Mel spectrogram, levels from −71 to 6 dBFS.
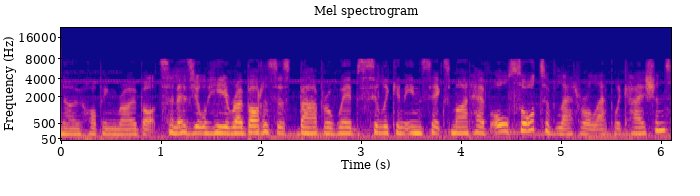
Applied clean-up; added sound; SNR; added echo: none; none; none; none.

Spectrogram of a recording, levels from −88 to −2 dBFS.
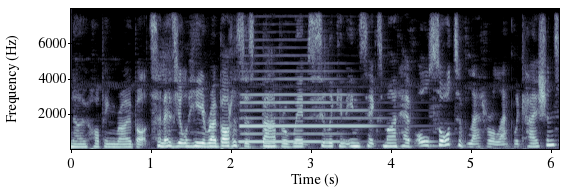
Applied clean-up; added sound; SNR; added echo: classical method log-MMSE.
